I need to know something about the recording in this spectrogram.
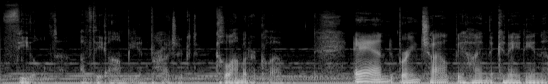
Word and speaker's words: Kilometre Club: So, the name Kilometre Club, which that's, my Toronto pronunciation, right, I guess, our metric pronunciation.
